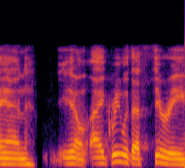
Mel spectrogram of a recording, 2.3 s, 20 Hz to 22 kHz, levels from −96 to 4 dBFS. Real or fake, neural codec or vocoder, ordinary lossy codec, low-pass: fake; codec, 16 kHz, 4 kbps, FunCodec, trained on Chinese and English, 50 frames a second; Opus, 64 kbps; 7.2 kHz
